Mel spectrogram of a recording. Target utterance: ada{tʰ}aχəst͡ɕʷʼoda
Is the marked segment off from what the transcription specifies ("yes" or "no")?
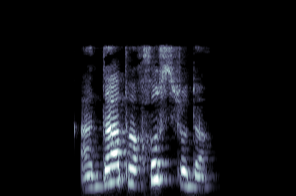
yes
